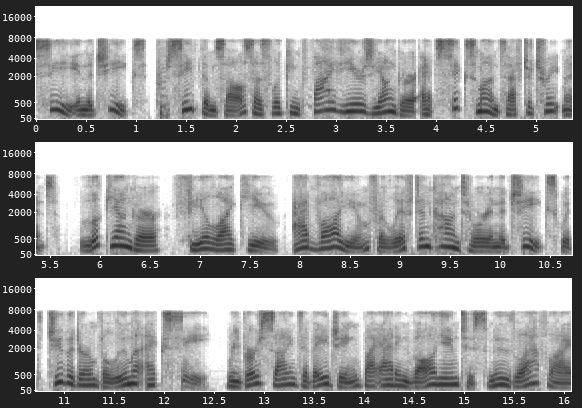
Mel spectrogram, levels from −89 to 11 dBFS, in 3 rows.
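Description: Throughout, the Speex codec's damage is plainly audible. The speech sounds hoarse and noisy, fitting a CELP coder at around 16.8 kbps starving its excitation. On a spectrogram, the harmonics look smeared and grainy.

At 1.25 to 1.33 s, between "in the cheeks" and "themselves as", VoIP packet loss concealed by the speech codec replaces about 60 ms, fitting three 20 ms frames. The decoder repeats its last pitch and filter with falling gain, so the sound is stretched and fades; the waveform shows a repetitive, shrinking envelope.

At 12.13 to 12.33 s, concealment covers a further 40 ms loss, two frames' worth. The stretched sound decays, and distortion lingers afterward as the decoder's state recovers, visible as blurred harmonics past the gap.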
